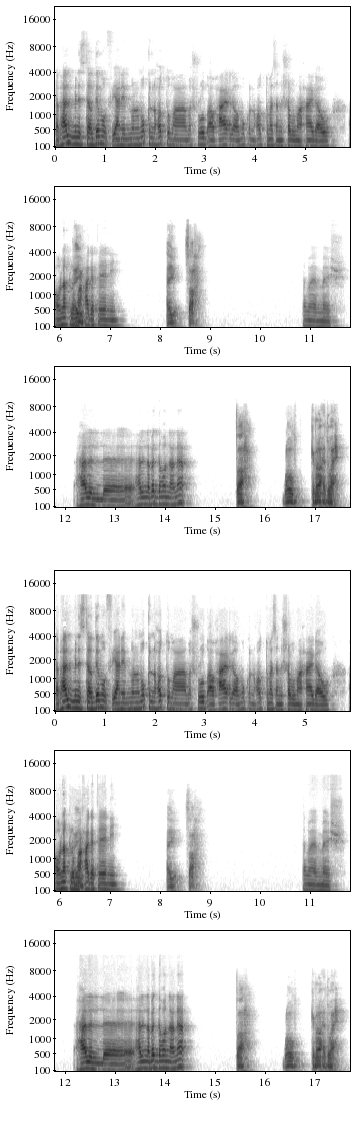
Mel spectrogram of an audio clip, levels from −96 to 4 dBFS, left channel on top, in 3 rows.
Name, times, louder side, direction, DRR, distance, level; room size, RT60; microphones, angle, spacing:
voice 1, 0.0-5.5 5.9-7.2 10.9-11.6 12.2-14.4, right 4 dB, 60° right, 0.6 m, -23 dB
voice 2, 8.1-8.8 15.4-15.7 16.4-17.5, left 3 dB, 70° left, 0.6 m, -25 dB
12.5 x 11.0 x 3.1 m
head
